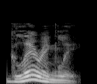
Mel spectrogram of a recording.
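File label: "glaringly", British English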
